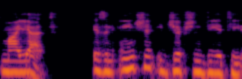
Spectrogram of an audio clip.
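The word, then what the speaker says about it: Maat: all golden and beautiful matat pronounced mayat is an ancient Egyptian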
